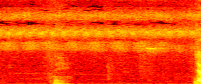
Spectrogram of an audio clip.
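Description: Crickets chirring steadily in the background, a continuous high-pitched trill that carries through the pause in the talk.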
